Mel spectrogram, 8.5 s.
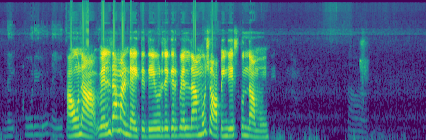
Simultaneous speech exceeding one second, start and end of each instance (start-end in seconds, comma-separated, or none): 1.4-3.5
